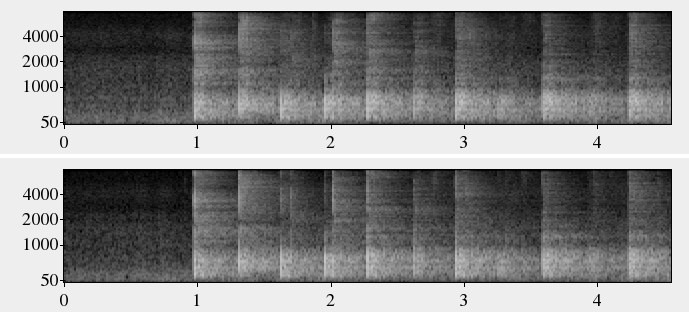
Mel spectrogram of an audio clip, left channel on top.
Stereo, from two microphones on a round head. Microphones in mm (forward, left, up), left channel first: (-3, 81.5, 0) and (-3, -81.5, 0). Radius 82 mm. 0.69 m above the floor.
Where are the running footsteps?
25° right (ahead or behind), 0.8 m.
